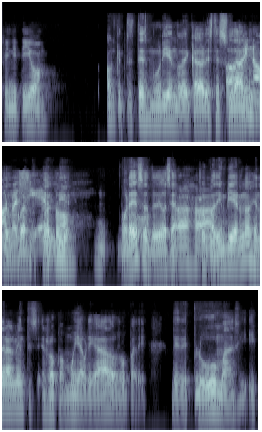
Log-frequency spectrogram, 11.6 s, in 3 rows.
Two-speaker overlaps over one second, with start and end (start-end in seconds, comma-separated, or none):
3.3-4.9, 5.6-7.3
